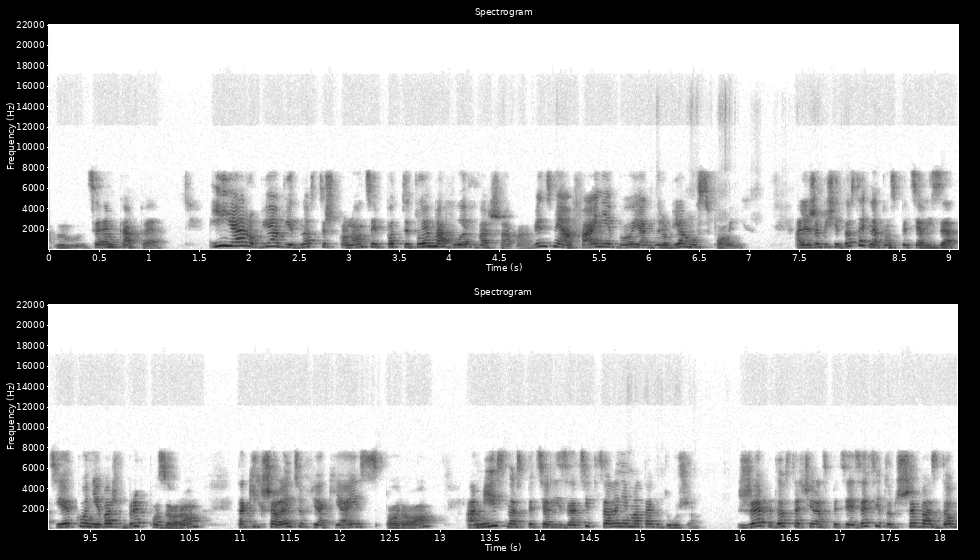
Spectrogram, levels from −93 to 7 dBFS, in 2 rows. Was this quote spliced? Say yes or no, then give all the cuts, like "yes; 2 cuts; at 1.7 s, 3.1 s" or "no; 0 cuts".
yes; 1 cut; at 9.4 s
